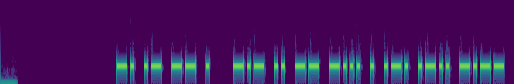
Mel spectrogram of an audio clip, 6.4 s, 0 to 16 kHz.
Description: Morse code, heard as a keyed tone, about 28 wpm, 700 Hz. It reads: NAME KIMBERLY
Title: Practice QSO - Exchange 1 - Beginning - 28wpm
